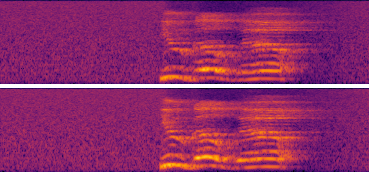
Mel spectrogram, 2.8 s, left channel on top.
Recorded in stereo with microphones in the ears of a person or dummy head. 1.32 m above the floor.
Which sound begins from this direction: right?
A child speaking, at 1.2 s.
